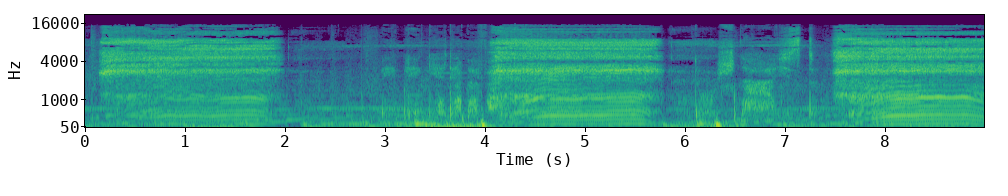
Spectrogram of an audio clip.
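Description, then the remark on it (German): Loud, rasping snores from a sleeping man in Brandenburg, Germany, recorded by his partner, each long rattling breath repeating in a slow, steady rhythm with brief quieter gaps between them, unaccompanied by talk. “haben uns Schnarchgeräusche ihres Partners geschickt, weil sie gesagt haben, also der hat den Titel größte Schnarchnase Brandenburgs verdient.”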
